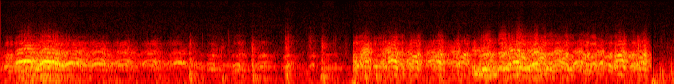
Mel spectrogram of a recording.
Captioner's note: laughter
